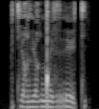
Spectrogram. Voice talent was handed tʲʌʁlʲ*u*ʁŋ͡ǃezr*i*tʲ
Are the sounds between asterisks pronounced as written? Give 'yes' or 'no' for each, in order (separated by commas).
no, no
